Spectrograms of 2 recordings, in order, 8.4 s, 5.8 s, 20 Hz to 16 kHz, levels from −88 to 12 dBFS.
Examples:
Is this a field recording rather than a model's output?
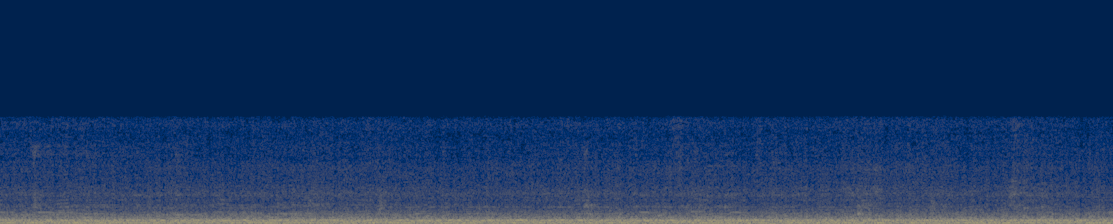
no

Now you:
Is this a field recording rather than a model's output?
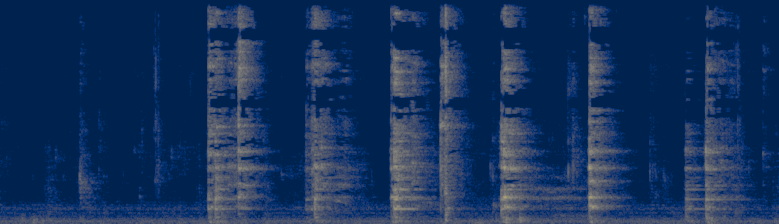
yes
